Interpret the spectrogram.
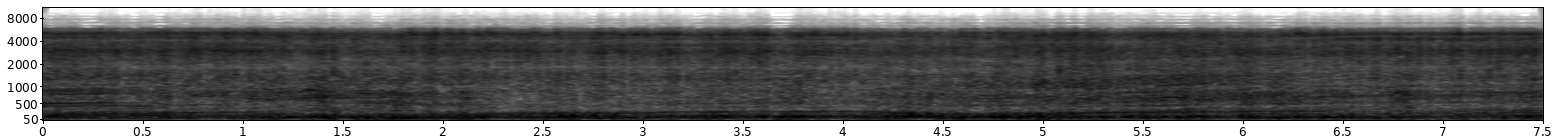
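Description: Several demolition derby cars' eight-cylinder engines running together, their revs rising and falling.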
